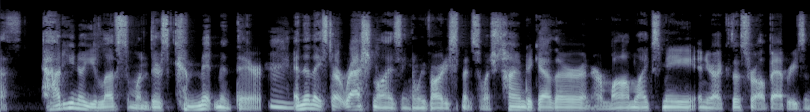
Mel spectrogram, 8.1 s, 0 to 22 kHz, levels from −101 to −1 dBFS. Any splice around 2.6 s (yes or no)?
yes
